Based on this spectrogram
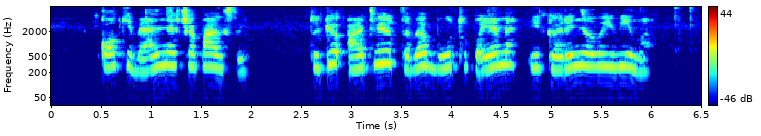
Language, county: Lithuanian, Vilnius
